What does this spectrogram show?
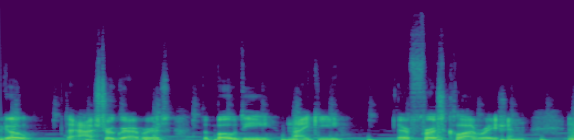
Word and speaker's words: Bode: to be going over the bod is how you pronounce it if I'm not mistaken I've seen people say it's kind of like saying OD cuz the prices are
